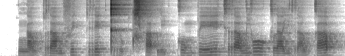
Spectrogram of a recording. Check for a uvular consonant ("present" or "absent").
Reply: absent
